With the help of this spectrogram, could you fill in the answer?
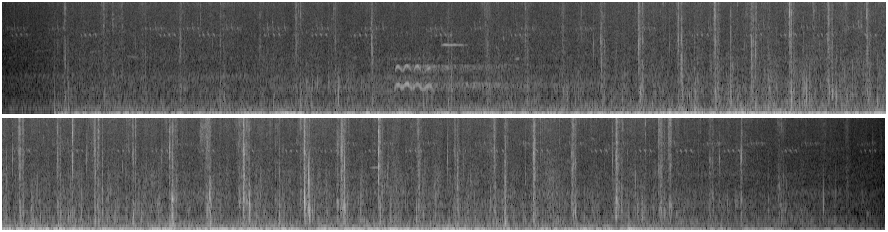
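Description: Horse hooves clip-clop on a hard road in a steady, brisk rhythm, growing louder as they approach, over a low rumbling background with a brief faint chirp early on.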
